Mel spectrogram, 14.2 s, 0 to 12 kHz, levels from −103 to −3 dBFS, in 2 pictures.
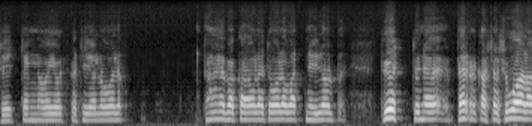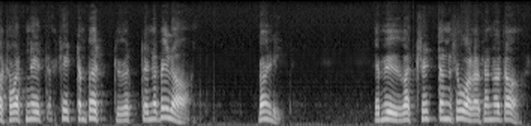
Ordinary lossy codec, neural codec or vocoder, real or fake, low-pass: none; codec, 24 kHz, 3.1 kbps, DualCodec; fake; none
